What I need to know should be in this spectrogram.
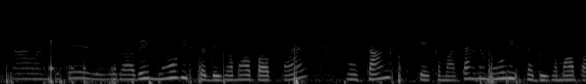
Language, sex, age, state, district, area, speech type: Tamil, female, 18-30, Tamil Nadu, Mayiladuthurai, rural, spontaneous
